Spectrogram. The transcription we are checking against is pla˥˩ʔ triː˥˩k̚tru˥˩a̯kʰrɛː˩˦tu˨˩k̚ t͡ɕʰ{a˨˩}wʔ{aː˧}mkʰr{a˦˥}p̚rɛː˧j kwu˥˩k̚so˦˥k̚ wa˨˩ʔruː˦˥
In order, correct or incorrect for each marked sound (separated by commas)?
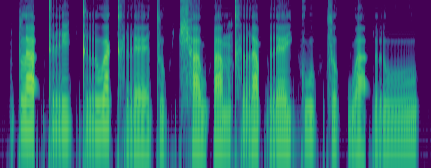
correct, incorrect, correct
